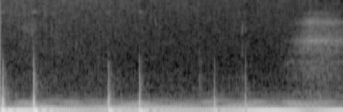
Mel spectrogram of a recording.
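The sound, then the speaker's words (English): Soft, muffled thumps of synchronized heartbeats, heard by someone sitting with their head leaning on a tree, land at an uneven pace over a steady low droning hum, with a faint airy hiss rising near the end. No one speaks. “I have been sitting here with my head leaning on the tree, listening to our synchronized heartbeats, wishing and hoping for only one thing: to forget.”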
